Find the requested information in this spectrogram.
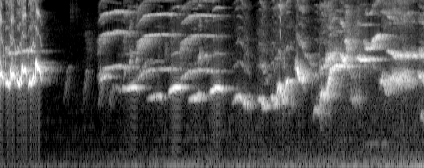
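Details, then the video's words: Orange-headed thrush opens with a loud, quick trill, then a sequence of softer whistled notes building into an excited, tumbling warble. "Suara ANIS MERAH"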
